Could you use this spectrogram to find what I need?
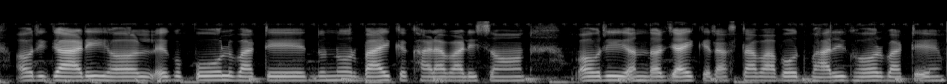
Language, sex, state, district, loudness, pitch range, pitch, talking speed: Hindi, female, Uttar Pradesh, Gorakhpur, -23 LUFS, 180-190 Hz, 185 Hz, 135 wpm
